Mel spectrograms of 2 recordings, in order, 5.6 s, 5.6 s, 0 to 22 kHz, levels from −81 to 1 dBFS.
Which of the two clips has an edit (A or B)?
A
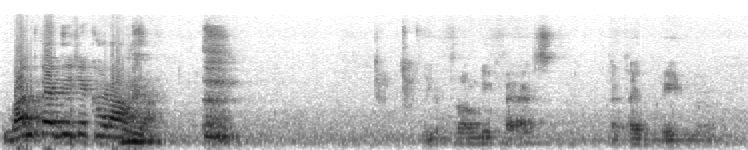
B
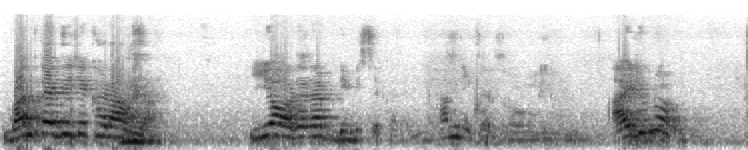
B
